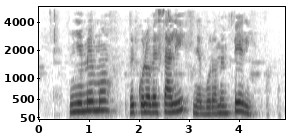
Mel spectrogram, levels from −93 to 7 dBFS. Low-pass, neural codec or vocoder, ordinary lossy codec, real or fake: 5.4 kHz; none; MP3, 24 kbps; real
